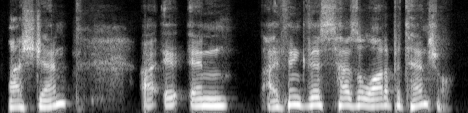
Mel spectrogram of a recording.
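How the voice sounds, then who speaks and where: A man runs through the list on a casual games podcast, his voice sitting a little high. He talks in a halting, chatty way. The sound is dry and close, with no room around it. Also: darkish tone, no echo. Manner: leads the rundown, halting and chatty. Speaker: podcast co-host. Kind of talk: casual chat.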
